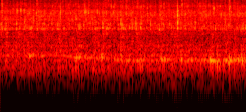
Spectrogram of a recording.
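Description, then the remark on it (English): A tap runs steadily, water streaming into a huge dog bowl filled as drinking water for several dogs and cats, with a continuous hissing splash that holds at an even level throughout. “Big, huge bowl of water for all of them.”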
